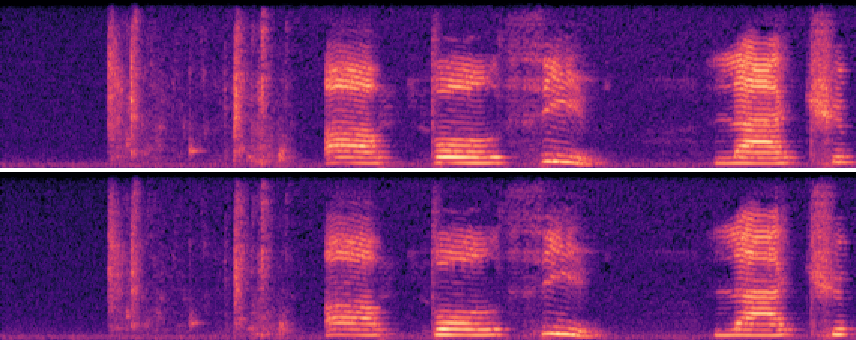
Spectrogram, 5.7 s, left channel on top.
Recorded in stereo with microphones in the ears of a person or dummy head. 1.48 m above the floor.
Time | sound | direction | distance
0.7 | footsteps | 35° left (ahead or behind) | 2 m
2.2 | singing | 20° left (ahead or behind) | 1.7 m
